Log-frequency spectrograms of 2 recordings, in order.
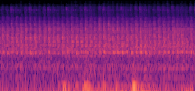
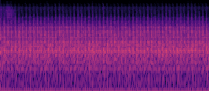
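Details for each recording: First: Amel Santorin sailboat diesel: on engaging the clutch at low idle a hard knock comes from the engine and it starts hopping, heard as heavy irregular thumps as it rocks; a little throttle makes it disappear. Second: Amel Santorin sailboat diesel started cold after the engine mount repair and only a brief fuel bleed: a short change, then an even, steady clatter; the engine is running normally.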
